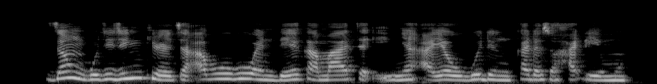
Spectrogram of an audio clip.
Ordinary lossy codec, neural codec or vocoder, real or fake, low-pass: none; none; real; 7.2 kHz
